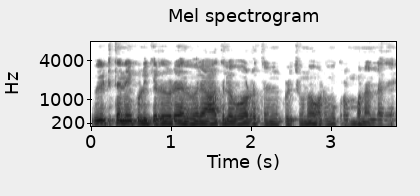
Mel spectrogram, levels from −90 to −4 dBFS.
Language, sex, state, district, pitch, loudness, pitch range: Tamil, male, Karnataka, Chamarajanagar, 85 Hz, -17 LUFS, 85-90 Hz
